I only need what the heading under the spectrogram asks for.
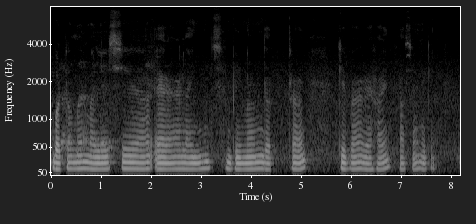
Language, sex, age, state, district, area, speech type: Assamese, male, 18-30, Assam, Sonitpur, urban, read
